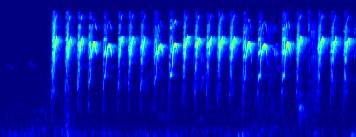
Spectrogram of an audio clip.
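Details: After half a second of silence, an olive-backed sunbird launches into a fast, even series of piercing high chirps, roughly four or five per second, continuing without a break.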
